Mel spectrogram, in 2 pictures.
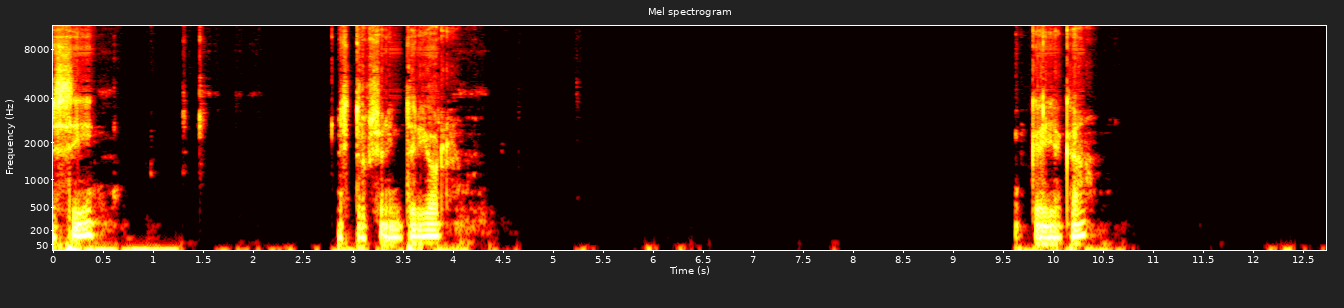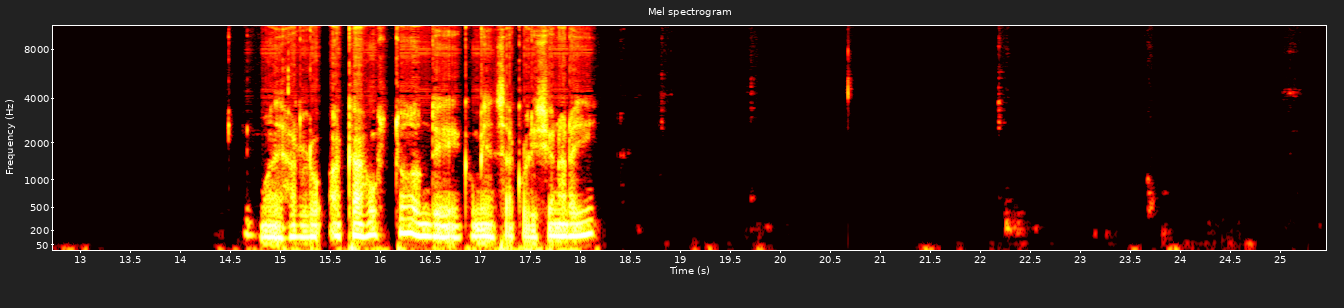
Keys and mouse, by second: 1.6 ctrl+z, 4.1 click, 5.5 click, 20.0 alt+click.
